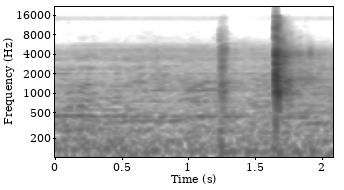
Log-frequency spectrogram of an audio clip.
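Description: A baseball bat striking a pitched ball in a batting cage: one sharp, loud crack about one and a half seconds in, with a fainter click just before it.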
